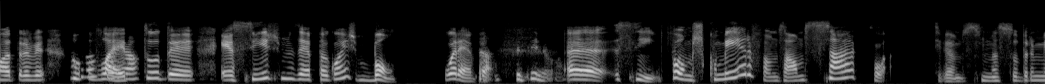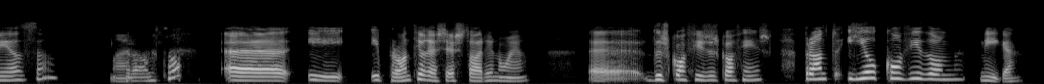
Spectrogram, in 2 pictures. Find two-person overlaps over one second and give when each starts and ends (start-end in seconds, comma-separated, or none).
none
